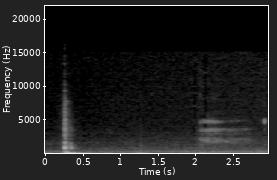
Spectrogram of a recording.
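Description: A single sharp computer mouse click near the start, close and crisp, followed by quiet room tone and a faint high tone later on.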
